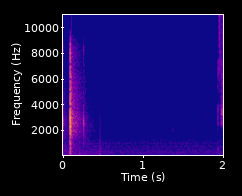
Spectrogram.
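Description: A quick run of sharp clicks, about ten a second, which stops about half a second in.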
